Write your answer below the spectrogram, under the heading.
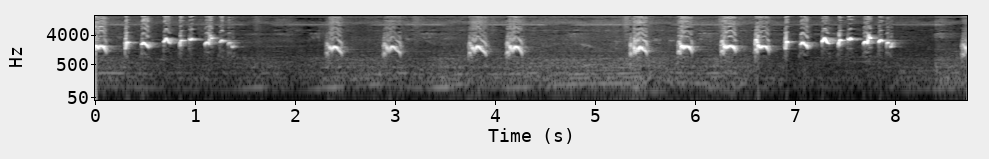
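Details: Blue-winged leafbird song. A fast warbled run opens, and after a pause come evenly spaced sharp downslurred chirps, then another quick rising warble. A faint low hum sits underneath.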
